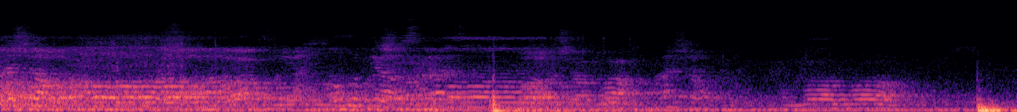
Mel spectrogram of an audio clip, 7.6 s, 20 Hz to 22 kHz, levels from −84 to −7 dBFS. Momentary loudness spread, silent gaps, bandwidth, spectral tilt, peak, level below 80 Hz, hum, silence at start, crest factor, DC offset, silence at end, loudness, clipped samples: 12 LU; none; 8.6 kHz; -8.5 dB/octave; -14 dBFS; -42 dBFS; none; 0 s; 20 dB; under 0.1%; 0 s; -34 LUFS; under 0.1%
